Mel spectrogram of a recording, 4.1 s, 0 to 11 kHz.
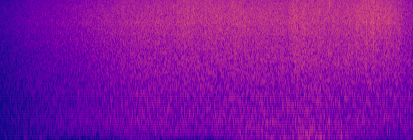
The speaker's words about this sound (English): October 19th. Winds have begun gusting to 60 miles an hour. People are hauling boats inland and moving their meat drying racks. Shishmaref is bracing for another fall storm. I watch the waves devour the beach and begin pounding the bluffs,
